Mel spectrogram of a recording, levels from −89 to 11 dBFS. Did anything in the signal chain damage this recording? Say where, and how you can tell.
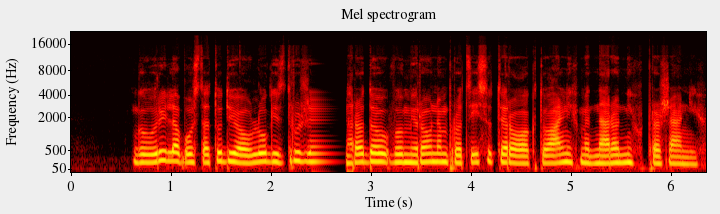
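Yes. From 2.40 to 2.85 s the speech smears into a fading buzz, then briefly drops out, with about 300 ms missing. This is likely a long network dropout hidden by concealment.

From 3.32 to 3.75 s the speech hurries to 110% speed without any pitch change. This is a jitter buffer speed-up that trimmed about 50 ms of pitch periods to reduce the delay.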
